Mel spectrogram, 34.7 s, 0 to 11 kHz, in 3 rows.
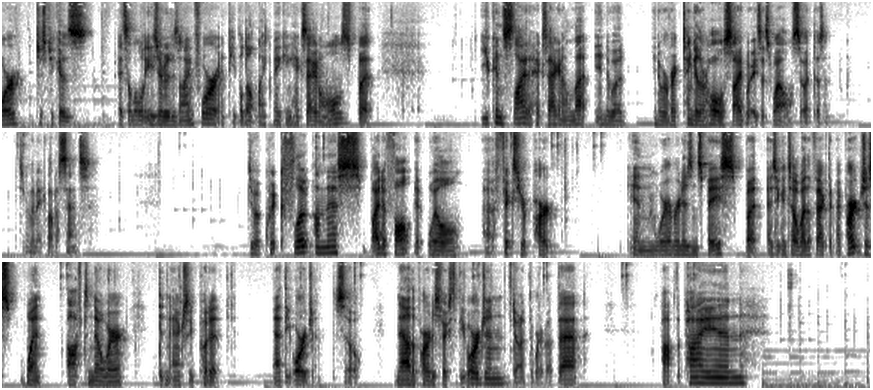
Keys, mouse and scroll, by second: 11.8 click, 13.9 click, 15.3 scroll up 2, 15.8 right click, 16.7 click, 18.3 ctrl+click, 18.9 ctrl+click, 23.9 click, 26.1 ctrl+7, 27.9 click, 29.4 shift+click, 29.9 shift+c, 30.4 click, 31.4 click, 32.3 click, 34.4 click.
